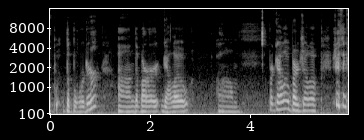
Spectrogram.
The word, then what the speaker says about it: bargello: are going to put the border on the bargallo um Bargo barello I think I looked it up it's bargello it's actually pronounced bargello um with a Hardy we're going to put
